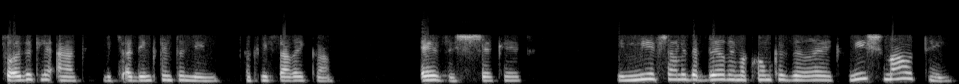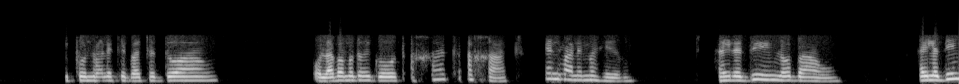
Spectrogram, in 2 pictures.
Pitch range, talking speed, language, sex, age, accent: 175-210 Hz, 100 wpm, Hebrew, female, 50-69, native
